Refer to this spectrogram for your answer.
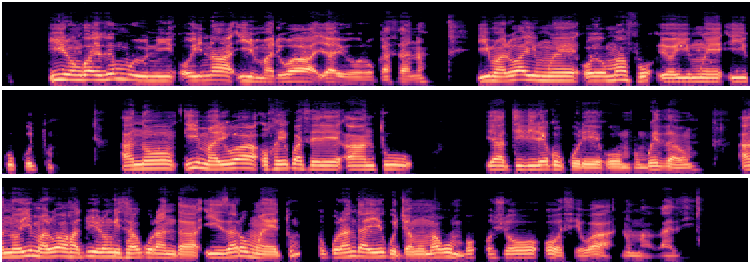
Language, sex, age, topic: Oshiwambo, male, 18-24, finance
